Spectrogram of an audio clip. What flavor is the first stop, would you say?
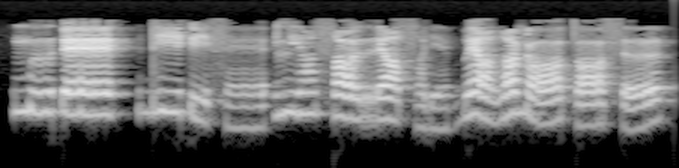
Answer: implosive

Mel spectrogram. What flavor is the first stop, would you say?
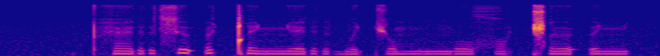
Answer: aspirated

